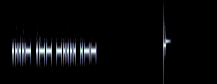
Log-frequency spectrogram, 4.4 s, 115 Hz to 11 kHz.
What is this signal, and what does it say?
Morse code, heard as a keyed tone, about 36 wpm, 700 Hz. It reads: 4W6W
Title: Four Challenging Letter-Number Combinations 35wpm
